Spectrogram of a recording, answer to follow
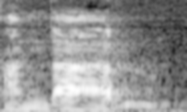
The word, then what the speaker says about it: andar: So, andr, andar, is a verb. Where are we putting that stress? And it ends in a consonant. At the end?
